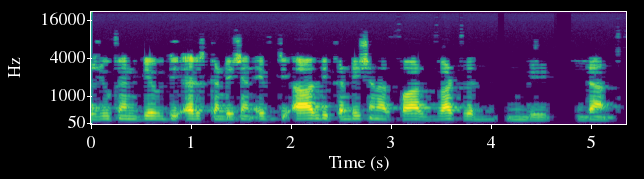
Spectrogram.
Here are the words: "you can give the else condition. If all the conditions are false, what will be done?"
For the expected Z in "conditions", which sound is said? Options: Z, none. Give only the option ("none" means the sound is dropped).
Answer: none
